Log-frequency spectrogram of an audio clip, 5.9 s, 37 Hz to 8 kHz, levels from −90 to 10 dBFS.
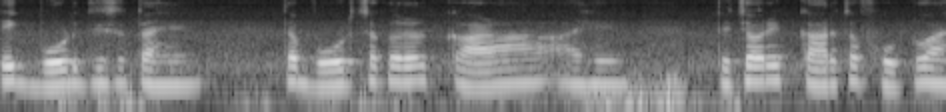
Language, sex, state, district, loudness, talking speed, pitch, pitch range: Marathi, male, Maharashtra, Washim, -16 LUFS, 150 wpm, 145 Hz, 140-165 Hz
